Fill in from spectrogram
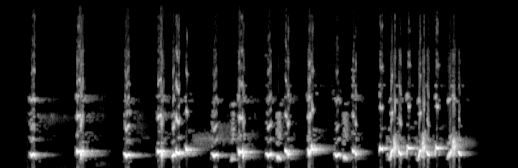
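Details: Sooty-headed bulbul (trucuk) in a long ropelan song from Indonesia, meant as a lure to make other trucuk answer and sing: a string of short, liquid, bubbly notes, a few per second, quickening into a denser burst near the end.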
